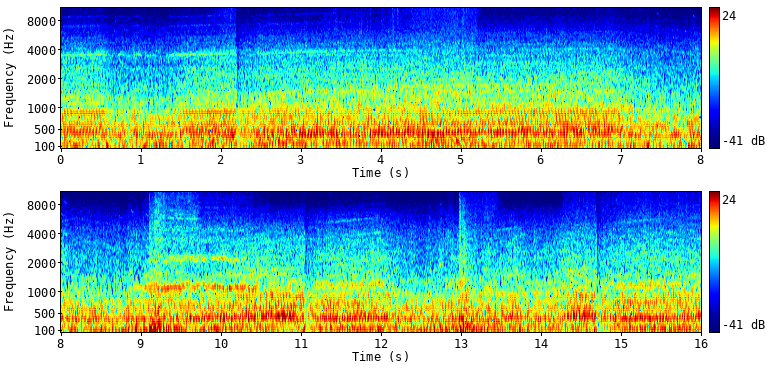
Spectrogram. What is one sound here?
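Racing car engines roar at high speed.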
